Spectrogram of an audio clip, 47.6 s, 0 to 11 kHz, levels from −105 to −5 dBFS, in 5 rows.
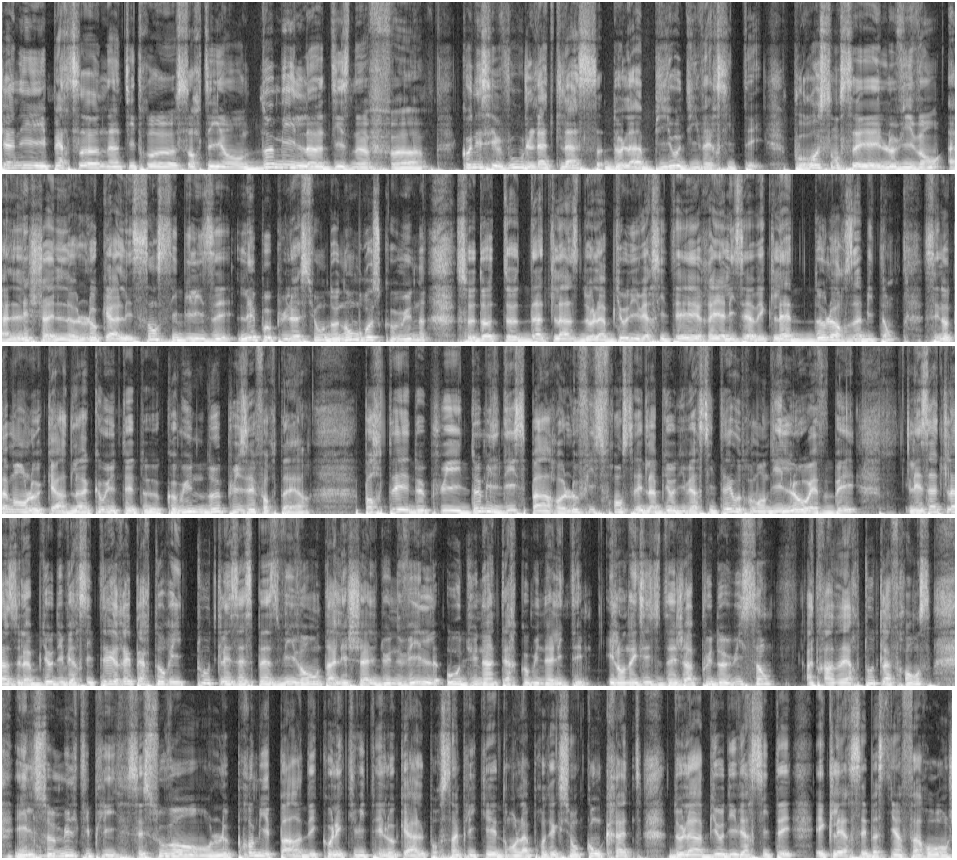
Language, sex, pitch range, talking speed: French, male, 105-145 Hz, 145 wpm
